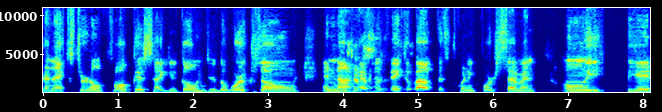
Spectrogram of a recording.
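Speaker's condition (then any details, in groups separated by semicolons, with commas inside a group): Cerebral palsy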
